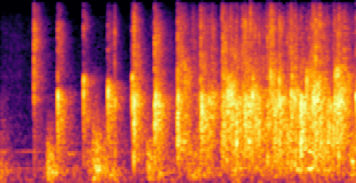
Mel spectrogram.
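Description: Audience applause: a few separate claps about half a second in, thickening into dense, steady clapping by about two seconds.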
